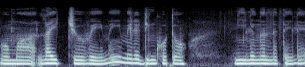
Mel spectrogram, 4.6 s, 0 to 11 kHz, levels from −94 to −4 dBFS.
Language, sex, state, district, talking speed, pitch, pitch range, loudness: Wancho, female, Arunachal Pradesh, Longding, 130 wpm, 175 Hz, 170-180 Hz, -15 LUFS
